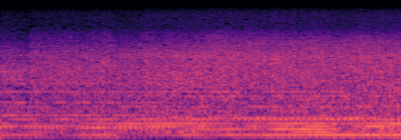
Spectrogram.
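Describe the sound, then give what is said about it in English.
Car engine running in a house driveway, a steady, loud low hum that holds throughout and swells slightly toward the end. “Unaware of the girls, Bert gets into the car and drives away.”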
